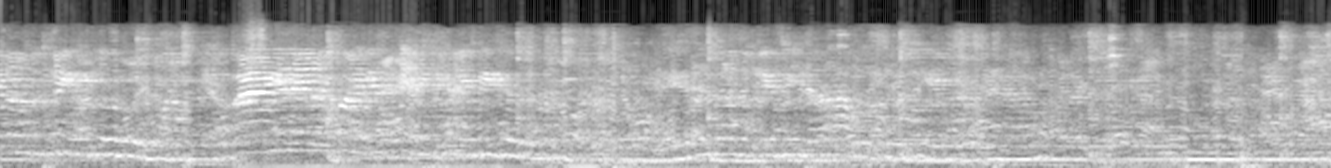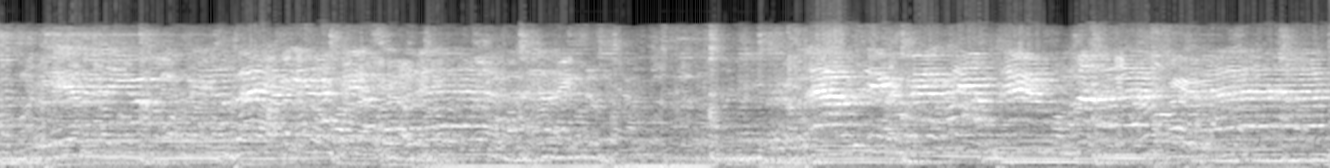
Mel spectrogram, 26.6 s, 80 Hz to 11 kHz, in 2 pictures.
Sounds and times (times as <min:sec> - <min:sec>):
Female singing: 0:00.0 - 0:05.7, 0:06.5 - 0:10.8, 0:13.8 - 0:19.1, 0:21.4 - 0:26.6
Music: 0:00.0 - 0:26.6
Speech: 0:00.0 - 0:26.6.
